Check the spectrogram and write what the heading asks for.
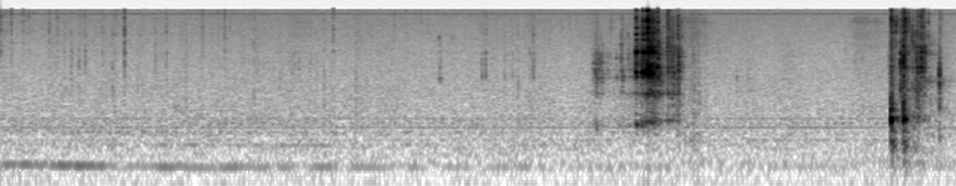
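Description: Quiet pour of a thick egg-white cocktail through a fine strainer, then a short clatter of metal bar tools, the cocktail shaker and strainer being handled and set down, about eight and a half seconds in, with another brief clink at the very end.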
